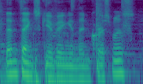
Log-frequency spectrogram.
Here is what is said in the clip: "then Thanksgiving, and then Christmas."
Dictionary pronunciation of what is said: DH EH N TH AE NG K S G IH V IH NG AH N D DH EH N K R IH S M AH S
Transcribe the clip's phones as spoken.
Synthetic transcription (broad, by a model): DH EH N TH AE NG K S G IH V IH NG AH N DH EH N K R IH S M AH S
